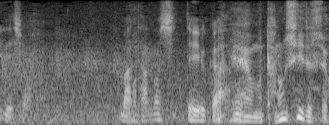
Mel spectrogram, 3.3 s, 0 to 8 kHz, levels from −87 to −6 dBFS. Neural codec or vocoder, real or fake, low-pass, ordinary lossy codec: none; real; none; none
